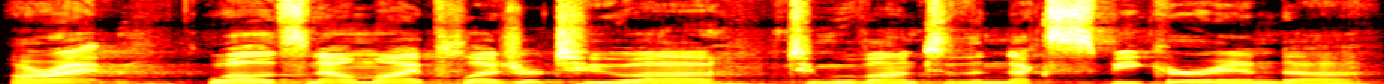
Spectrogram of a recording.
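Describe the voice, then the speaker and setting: A man's voice: a little high, moderate pace, pushed and bright, clear, resonant tone. A man hosts the event and introduces the next speaker in a friendly, admiring way. His voice rings out with the long reverb of a large hall. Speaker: event host. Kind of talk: emcee remarks.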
